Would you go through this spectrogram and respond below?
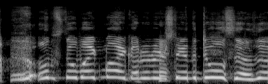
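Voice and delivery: mock a whiny complainer in a high voice; Snowbike Mike. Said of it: "Snowbike Mike".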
